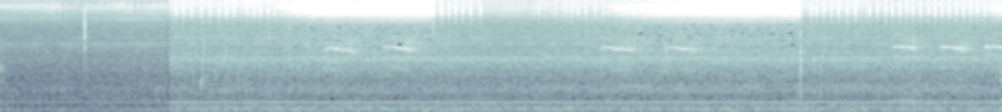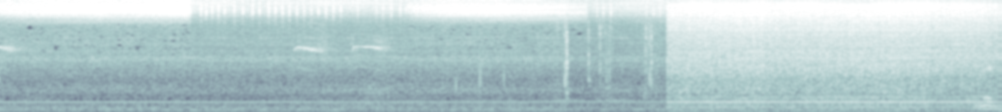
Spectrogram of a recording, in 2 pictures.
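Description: A high, pulsing insect chorus, with a bird repeating a short rising two-note chirp every few seconds, over a steady low hum. About three-quarters of the way through it gives way to the steady rush of water spilling over a small creek dam.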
